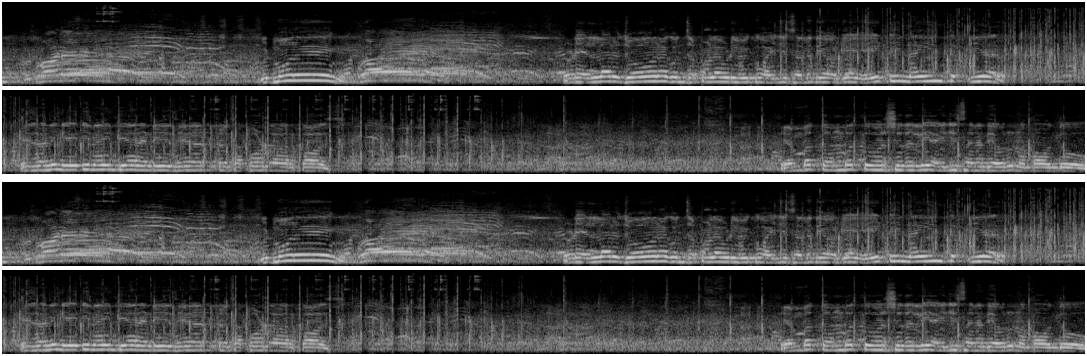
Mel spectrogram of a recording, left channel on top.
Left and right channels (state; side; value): identical; both; correlation 1.00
